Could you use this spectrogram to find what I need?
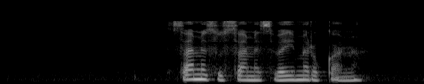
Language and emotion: Russian, neutral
